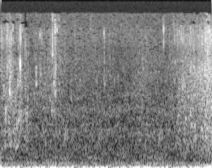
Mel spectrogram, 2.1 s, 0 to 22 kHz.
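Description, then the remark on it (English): Gentle salt-water waves about 3 inches tall lap at a beach shoreline in soft, irregular splashes, with the tide about 2 feet from high tide, a steady low rumble underneath and no voices, fairly quiet. “The waves are 3 inches tall and just lapping against the shore.”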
